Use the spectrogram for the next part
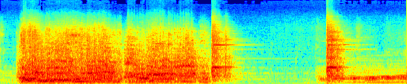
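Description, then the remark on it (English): A loud, rough roar of the ghost of a lion in the basement from Thirteen Ghosts rumbles for about two seconds, falls quiet, then a second roar breaks in sharply near the end. No one is talking. “The ghost of a lion in the basement.”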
